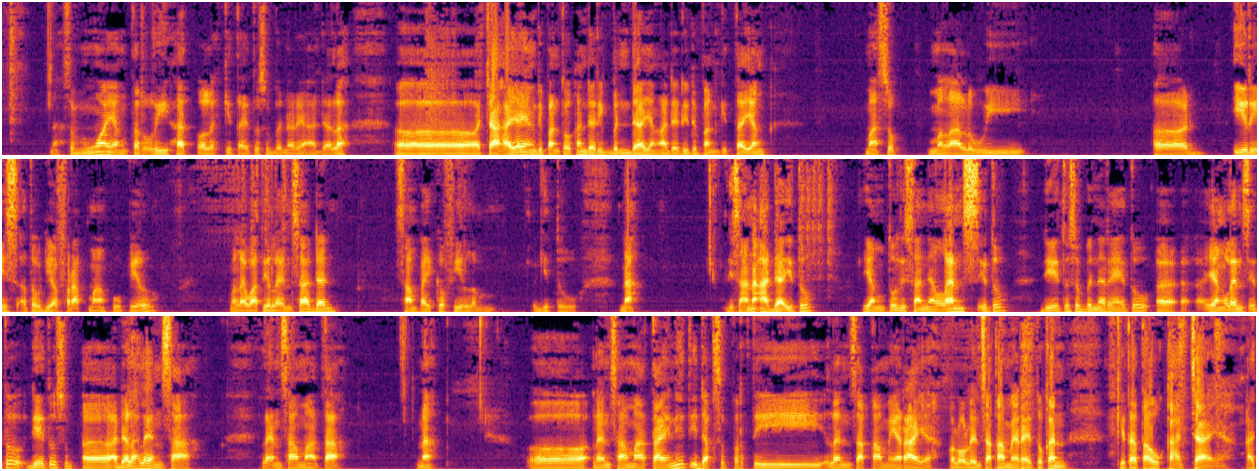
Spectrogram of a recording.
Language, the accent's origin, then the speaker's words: Indonesian; Tangerang, Banten, Indonesia; now in Sleman, Indonesia; Saya asal dari Tangerang dan saat ini tinggal di Sleman di Kecamatan Godean.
